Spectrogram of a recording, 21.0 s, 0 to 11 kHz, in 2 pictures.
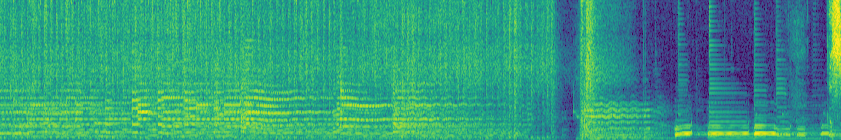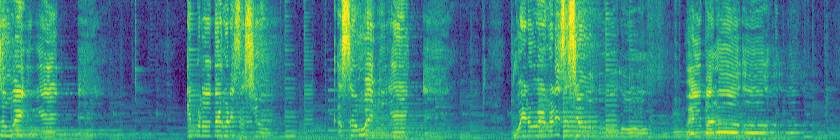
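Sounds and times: music with bass and sharp beats: 0.0 - 8.7
live band with guitars and drum: 0.0 - 21.0.

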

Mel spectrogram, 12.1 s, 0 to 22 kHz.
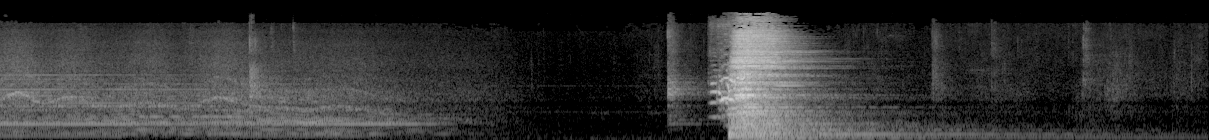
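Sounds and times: wind band playing softly: 7.1 - 8.8.

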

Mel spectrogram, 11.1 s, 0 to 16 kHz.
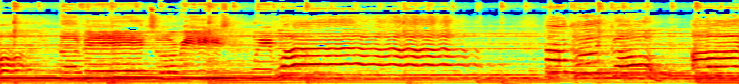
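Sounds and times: woman singing: 0.0 - 7.2, 8.2 - 11.0
electric organ chords: 0.0 - 11.0.

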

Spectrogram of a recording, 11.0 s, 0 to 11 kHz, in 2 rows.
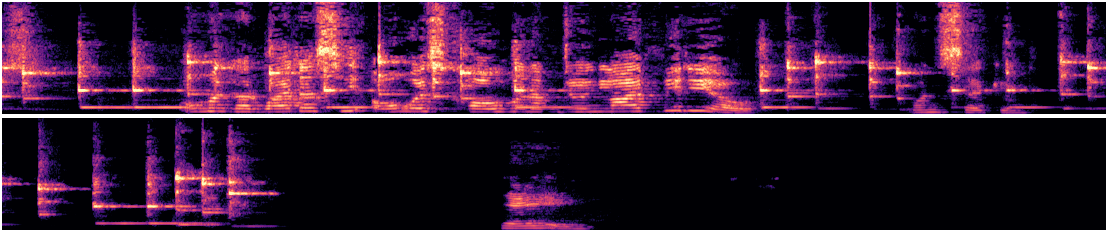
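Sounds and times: chime-like phone ringtone: 0.0 - 7.0.

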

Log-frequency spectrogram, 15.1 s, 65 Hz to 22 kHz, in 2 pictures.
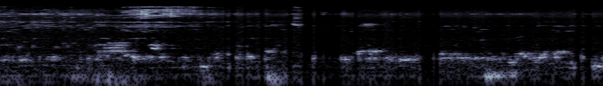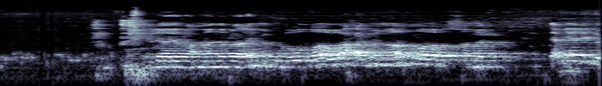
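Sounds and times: man chanting loudly: 9.0 - 15.0.

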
